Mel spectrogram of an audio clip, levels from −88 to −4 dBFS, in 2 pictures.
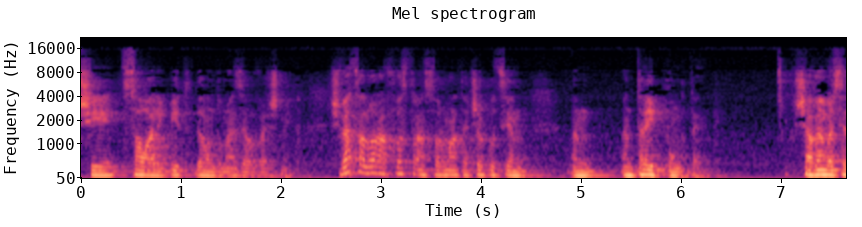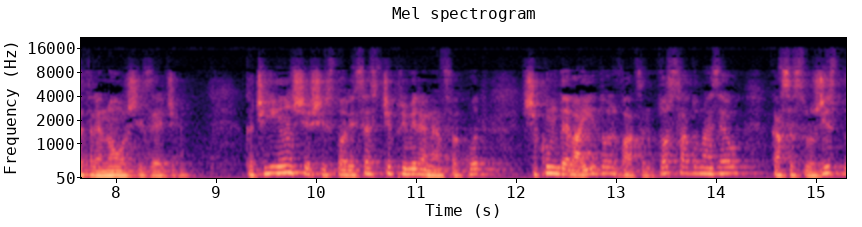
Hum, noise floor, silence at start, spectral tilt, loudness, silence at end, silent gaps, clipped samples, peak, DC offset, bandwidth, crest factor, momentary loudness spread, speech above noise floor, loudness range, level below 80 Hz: none; -52 dBFS; 0 s; -5 dB/octave; -25 LUFS; 0 s; none; under 0.1%; -6 dBFS; 0.6%; 16 kHz; 18 dB; 14 LU; 27 dB; 5 LU; -54 dBFS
